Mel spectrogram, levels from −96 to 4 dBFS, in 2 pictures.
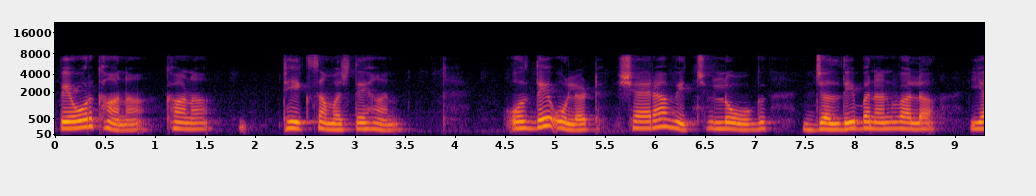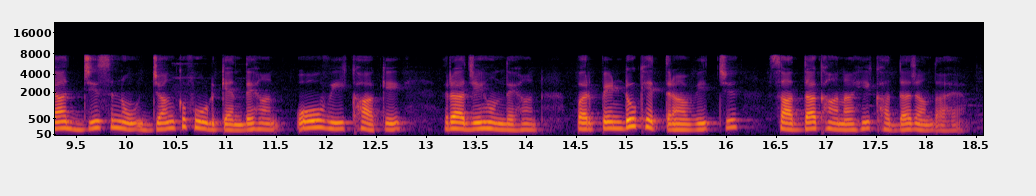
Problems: constant background noise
